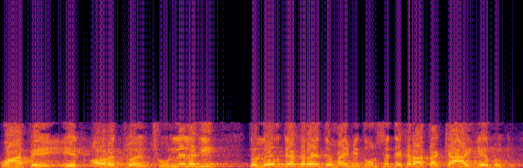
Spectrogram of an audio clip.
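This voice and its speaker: A man preaches in a high voice, animated and building to emphatic peaks. He mixes humorous anecdotes into the sermon. The sound carries a long hall reverb and a dull, muffled tone. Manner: animated, acts out characters and rises to emphatic peaks.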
